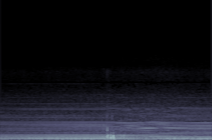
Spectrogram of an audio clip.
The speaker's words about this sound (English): Okay, that's the washer.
